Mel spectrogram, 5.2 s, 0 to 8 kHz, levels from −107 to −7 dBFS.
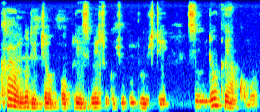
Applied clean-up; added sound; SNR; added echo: none; none; none; none.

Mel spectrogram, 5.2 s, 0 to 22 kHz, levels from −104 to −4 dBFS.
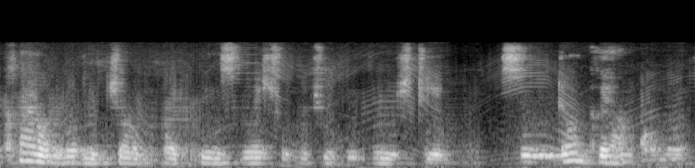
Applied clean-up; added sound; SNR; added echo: neural separator model SepFormer DNS4.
